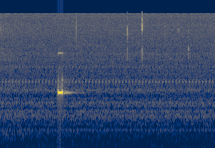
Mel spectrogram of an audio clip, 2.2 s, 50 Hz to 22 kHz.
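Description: A single short, high beep from the Korg Kronos touchscreen as its OK button is pressed, confirming the load of a DX7 patch bank, over a faint steady hum.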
